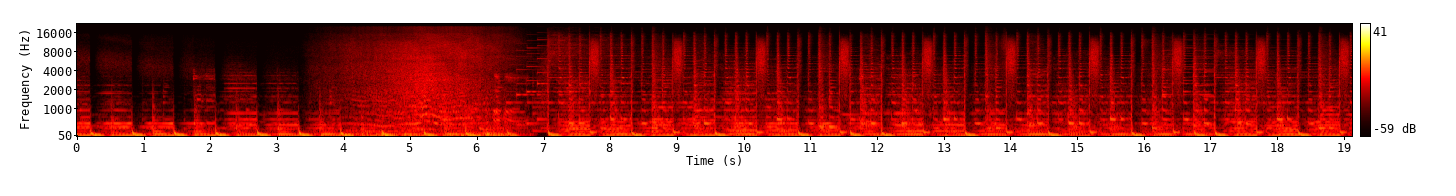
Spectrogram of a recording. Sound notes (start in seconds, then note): 3.4 drone whirring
